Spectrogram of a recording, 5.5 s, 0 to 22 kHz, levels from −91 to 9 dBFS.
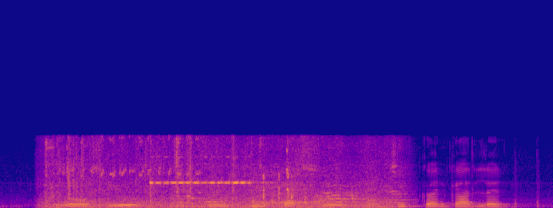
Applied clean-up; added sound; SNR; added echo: none; Subway, metro, underground; -4 dB; none.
